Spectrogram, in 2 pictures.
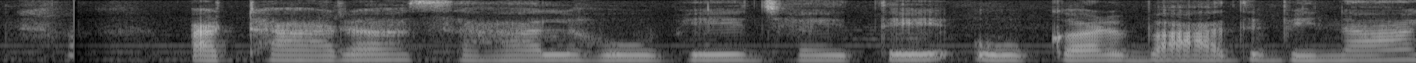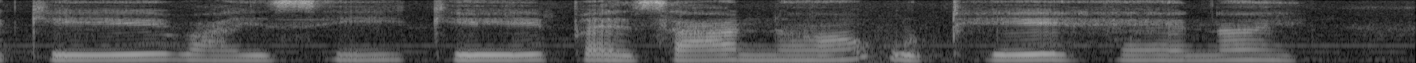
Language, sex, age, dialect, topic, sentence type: Magahi, female, 25-30, Northeastern/Surjapuri, banking, question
